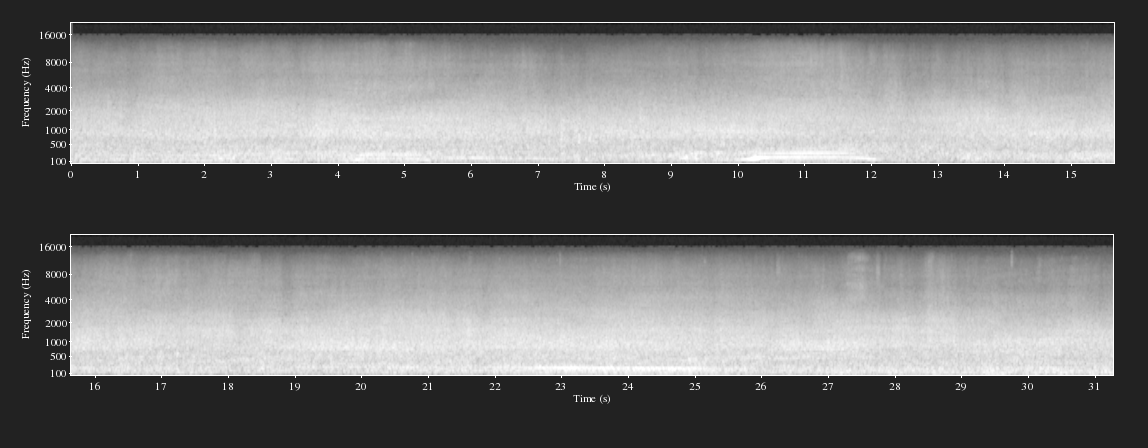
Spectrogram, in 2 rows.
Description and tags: Field recording made at the south side of the Lincoln Memorial in Washington D.C. Recorder is facing the Tidal Basin to the southeast, with Ohio Drive and it's traffic in the mid-range.
Recording conducted in March 2012 with a Zoom H2, mics set to 90° dispersion.
afternoon, athmo, atmo, busy, city, field-recording, mid-range, spring, traffic, urban, USA, Washington-DC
